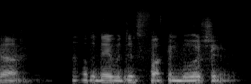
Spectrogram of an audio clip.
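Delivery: mock weary, beaten-down, defeated, very high voice. Imitating someone who sounds defeated: imitating a defeated tone.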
